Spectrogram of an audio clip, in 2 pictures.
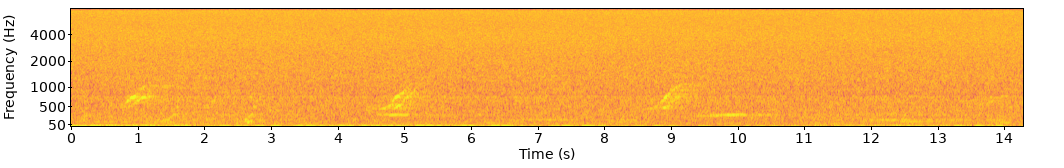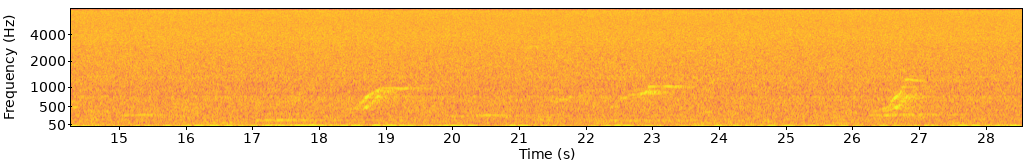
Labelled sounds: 0.9	1.2	humpback whale, 0.80 to 0.93 kHz
8.9	9.3	humpback whale, 0.80 to 1.1 kHz
18.7	19.4	humpback whale, 0.80 to 1.1 kHz
22.8	23.4	humpback whale, 0.80 to 1.1 kHz
26.8	27.1	humpback whale, 1.2 to 1.3 kHz

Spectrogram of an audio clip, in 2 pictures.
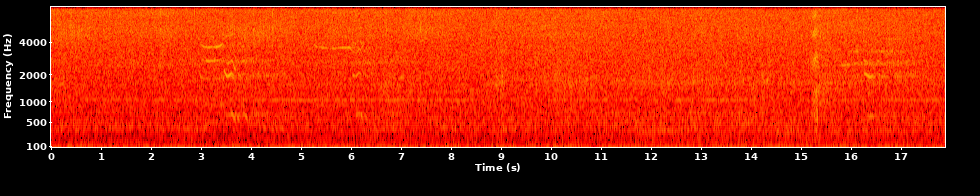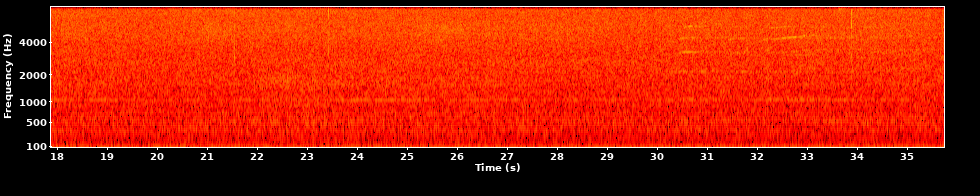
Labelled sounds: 2.9	4.0	killer whale, southern resident, 0.57 to 4.6 kHz
15.9	17.0	killer whale, southern resident, 0.64 to 4.3 kHz
32.1	33.1	killer whale, southern resident, 3.4 to 5.4 kHz

